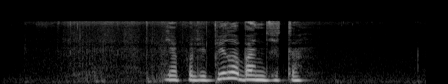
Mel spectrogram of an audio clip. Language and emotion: Russian, neutral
